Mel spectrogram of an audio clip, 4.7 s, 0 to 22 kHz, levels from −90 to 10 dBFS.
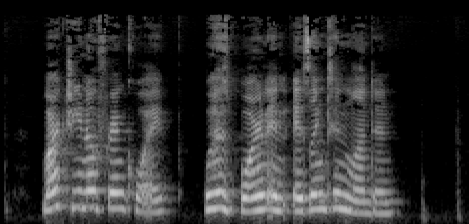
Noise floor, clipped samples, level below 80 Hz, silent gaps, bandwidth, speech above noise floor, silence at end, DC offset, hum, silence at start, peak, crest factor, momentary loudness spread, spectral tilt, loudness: -61 dBFS; under 0.1%; -68 dBFS; none; 17 kHz; 43 dB; 0.8 s; under 0.1%; none; 0.4 s; -2 dBFS; 16 dB; 11 LU; -3 dB/octave; -19 LUFS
